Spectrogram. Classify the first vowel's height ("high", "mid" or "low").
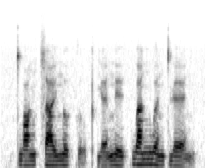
low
